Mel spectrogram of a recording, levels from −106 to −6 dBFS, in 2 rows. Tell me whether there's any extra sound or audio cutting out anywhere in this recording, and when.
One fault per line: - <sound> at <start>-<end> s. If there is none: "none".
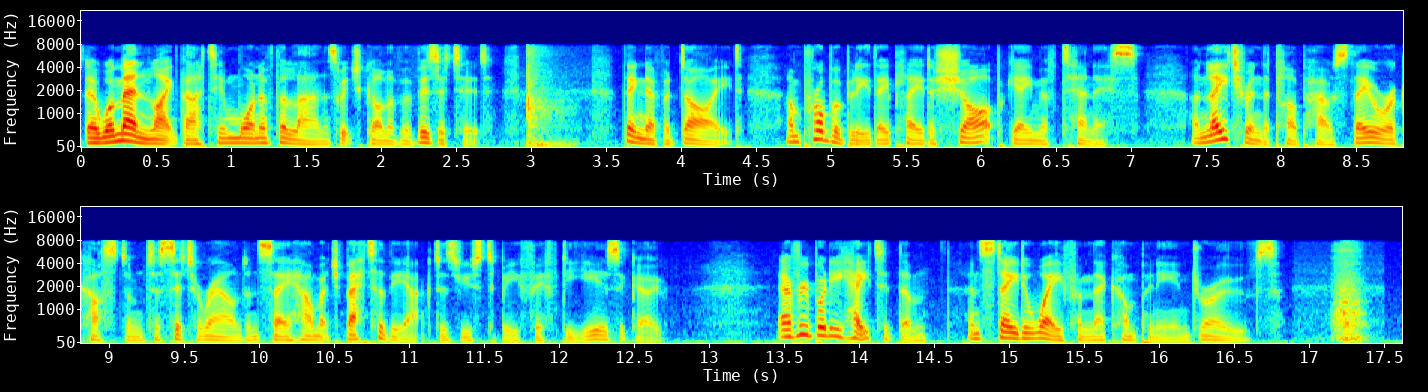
- thud at 3.0-3.3 s
- breath at 17.1-17.4 s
